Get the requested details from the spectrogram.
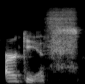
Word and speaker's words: Arceus: I saw an actual pronunciation explanation of it, and it is Arceus.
